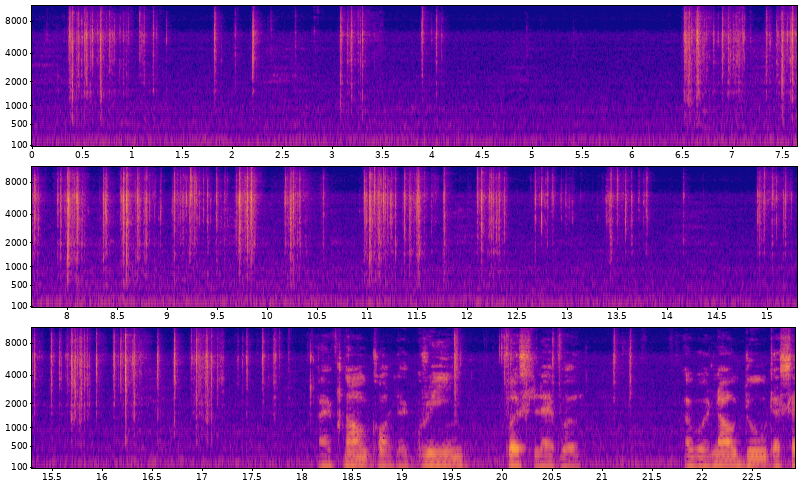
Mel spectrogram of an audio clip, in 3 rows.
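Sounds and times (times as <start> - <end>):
steady low hum: 0.0 - 22.9
plastic cube clicking: 0.3 - 2.4, 3.1 - 4.1, 6.5 - 13.8, 14.9 - 17.9, 20.5 - 21.4.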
